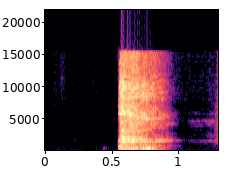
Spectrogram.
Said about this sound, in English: Excuse my bad cough still.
